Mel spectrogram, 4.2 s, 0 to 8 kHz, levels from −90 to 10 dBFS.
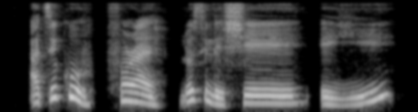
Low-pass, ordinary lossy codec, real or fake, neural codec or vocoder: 7.2 kHz; none; real; none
